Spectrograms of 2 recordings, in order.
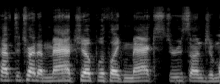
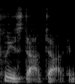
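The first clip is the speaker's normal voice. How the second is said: mock pleading, quieter; 3 semitones lower, 12 dB quieter than usual. Acting out the exhausted bike driver begging a rider: imitating someone begging. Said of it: "She's just begging you to stop".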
